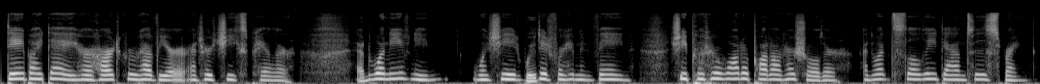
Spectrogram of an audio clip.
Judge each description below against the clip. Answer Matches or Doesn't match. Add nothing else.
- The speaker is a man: Doesn't match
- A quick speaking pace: Matches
